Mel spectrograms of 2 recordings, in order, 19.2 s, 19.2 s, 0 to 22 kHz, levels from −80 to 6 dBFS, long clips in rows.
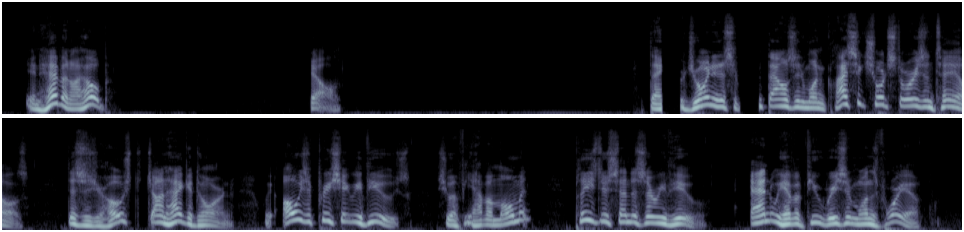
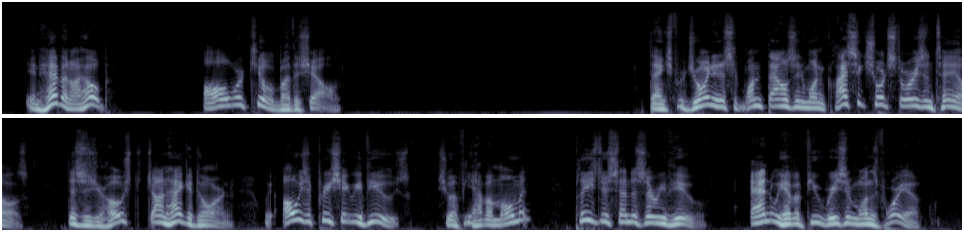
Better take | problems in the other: second | audio cutting out; at 2 s for 1 s, at 6.5 s and at 7.5 s

